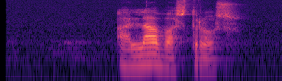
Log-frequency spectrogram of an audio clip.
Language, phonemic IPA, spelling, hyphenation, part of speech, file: Greek, /aˈla.va.stɾos/, αλάβαστρος, α‧λά‧βα‧στρος, noun, Ell-Alavastros.ogg
- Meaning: alternative form of αλάβαστρο (alávastro) (neuter)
